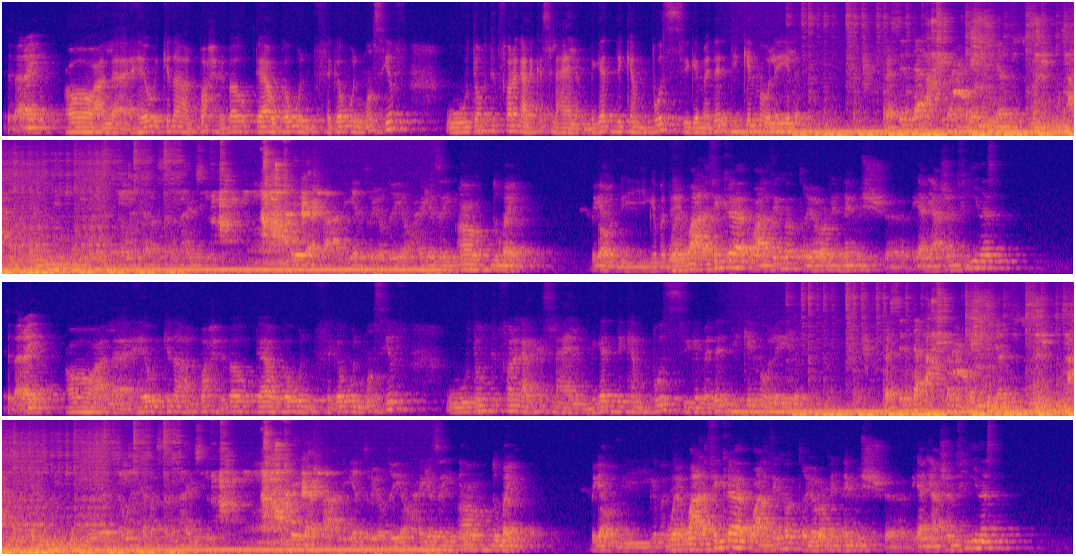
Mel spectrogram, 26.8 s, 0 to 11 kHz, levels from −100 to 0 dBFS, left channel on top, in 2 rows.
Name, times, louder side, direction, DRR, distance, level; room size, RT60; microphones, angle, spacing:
voice 1, 0.1-0.5 11.0-15.9 16.6-16.7 17.0-19.8 20.7-21.0 21.7-25.8, right 1 dB, 70° right, -2 dB, 0.8 m, -33 dB
voice 2, 0.8-10.0 13.7-14.0 19.1-19.4 20.8-22.0, left 2 dB, 65° left, 6 dB, 0.5 m, -34 dB
sound 1, 8.9-18.9, left 1 dB, 25° left, 1.1 m, -32 dB
sound 2, 9.8-15.6, equal, 15° right, 1.1 m, -27 dB
3.9 x 3.1 x 3.0 m, 0.90 s
head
